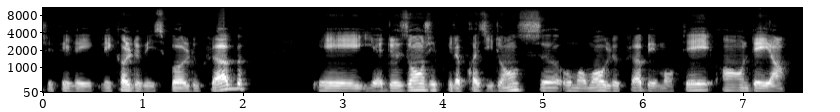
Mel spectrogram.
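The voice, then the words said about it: Foreign accent speaking French. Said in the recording (French): “à ton accent, on imagine que tu viens pas du sud de la France ... avec un accent comme le tien”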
